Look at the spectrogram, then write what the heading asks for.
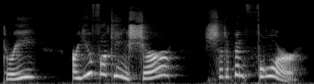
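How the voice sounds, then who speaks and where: A woman voicing a tough, sharp-tongued woman rebel fighter with a brash, impatient manner in a story. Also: very high voice, very animated, unhurried, pitched above the performer's own voice, exaggerated voice. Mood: alarmed. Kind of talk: acted audiobook dialogue.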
